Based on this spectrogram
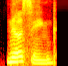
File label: "nursing", Indian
